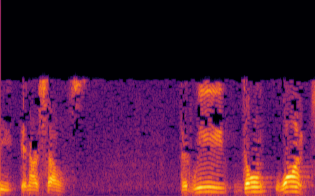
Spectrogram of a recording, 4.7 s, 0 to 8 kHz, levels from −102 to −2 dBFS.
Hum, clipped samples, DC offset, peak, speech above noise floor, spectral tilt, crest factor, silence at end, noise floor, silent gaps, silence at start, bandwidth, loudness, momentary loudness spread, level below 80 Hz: none; under 0.1%; under 0.1%; -2 dBFS; 38 dB; -10.5 dB/octave; 18 dB; 0 s; -55 dBFS; none; 0 s; 5 kHz; -17 LUFS; 15 LU; -56 dBFS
